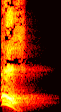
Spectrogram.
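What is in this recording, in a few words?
ouch, dragon; fafnir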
